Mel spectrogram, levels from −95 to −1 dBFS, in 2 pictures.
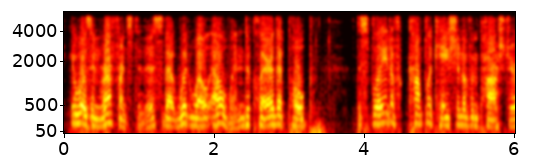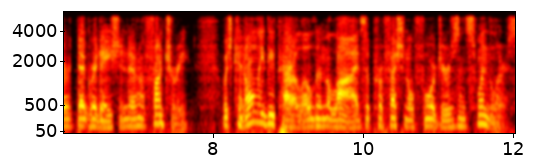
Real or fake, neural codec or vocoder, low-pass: fake; vocoder, 44.1 kHz, 128 mel bands, Pupu-Vocoder; 5.4 kHz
